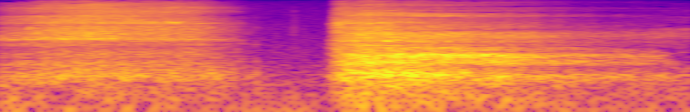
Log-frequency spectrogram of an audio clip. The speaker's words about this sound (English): Let's start with a long, deep breath together.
